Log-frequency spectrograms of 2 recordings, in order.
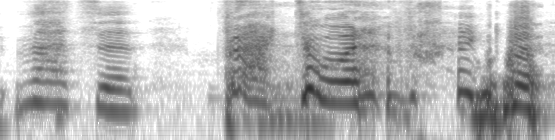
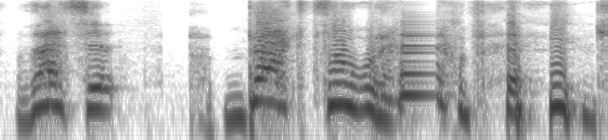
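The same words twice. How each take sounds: First: Very high, loud, slow with laughter; laughing meme quote. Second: Higher, slow put-on voice; meme quote. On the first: Retold or imitated. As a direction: squeal it through a laugh. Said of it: "I showed that to Darcel". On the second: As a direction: drag out the meme line. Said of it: "I still just love".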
